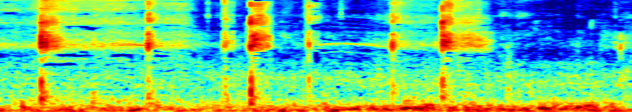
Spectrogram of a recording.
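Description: Several sharp clicks at uneven intervals, the first shortly after the start and a clear one a little past a second and a half in.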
